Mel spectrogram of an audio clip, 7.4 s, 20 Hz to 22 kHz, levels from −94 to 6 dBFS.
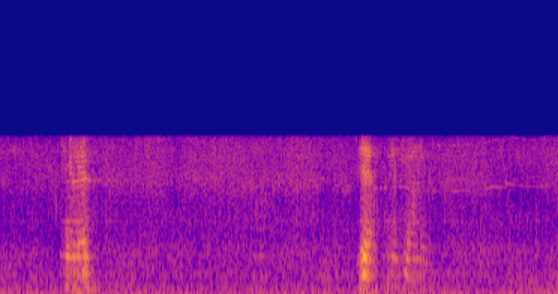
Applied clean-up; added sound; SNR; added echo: neural separator model SepFormer WHAMR!.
